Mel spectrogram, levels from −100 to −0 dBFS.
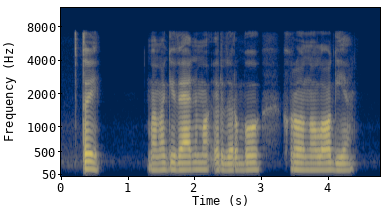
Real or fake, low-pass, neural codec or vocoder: real; 7.2 kHz; none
